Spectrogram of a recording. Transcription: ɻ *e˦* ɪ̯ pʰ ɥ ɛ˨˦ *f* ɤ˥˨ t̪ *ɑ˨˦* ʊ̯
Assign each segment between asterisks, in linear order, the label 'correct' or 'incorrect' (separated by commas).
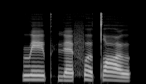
correct, correct, incorrect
